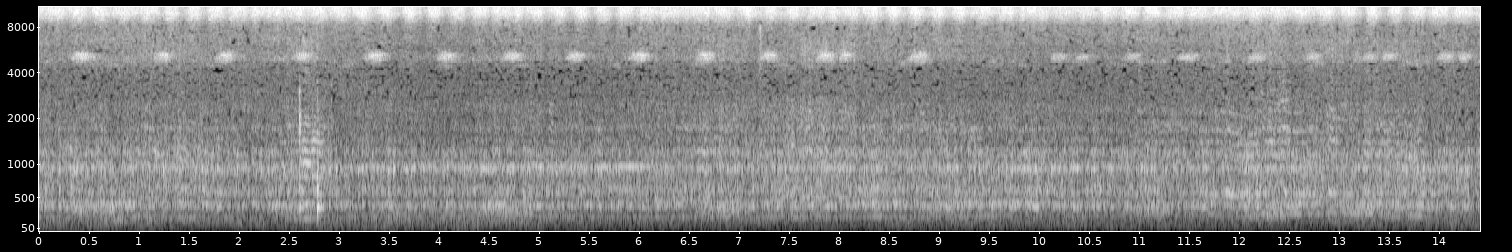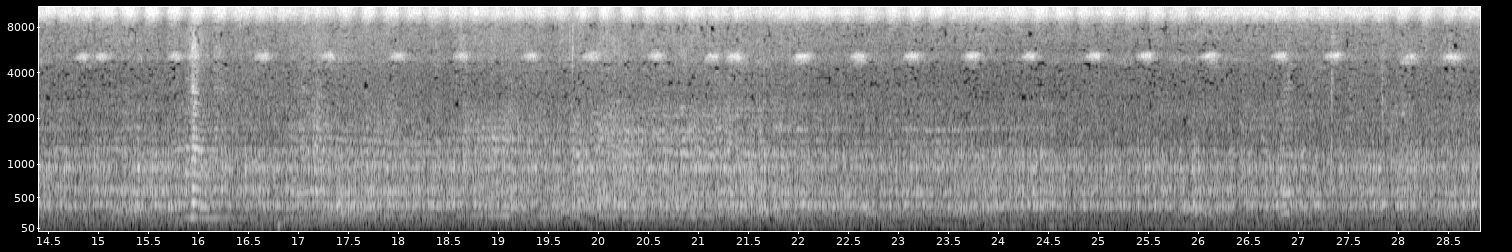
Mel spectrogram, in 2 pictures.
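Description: Insect chorus: a steady high-pitched chirring with a regular chirp about twice a second, with flies buzzing at times. Two light clicks, about three seconds in and halfway through.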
